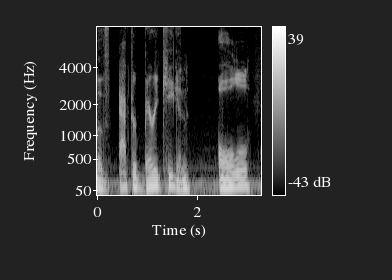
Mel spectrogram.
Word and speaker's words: Keoghan: I don't remember Barry Keoghan, or Keoghan, I guess is how you actually pronounce it.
